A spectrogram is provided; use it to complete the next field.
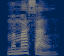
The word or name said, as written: memasang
